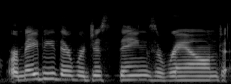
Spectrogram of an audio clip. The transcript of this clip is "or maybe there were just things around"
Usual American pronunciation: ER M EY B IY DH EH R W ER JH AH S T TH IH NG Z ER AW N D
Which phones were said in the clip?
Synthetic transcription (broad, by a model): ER M EY B IY DH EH R W ER JH AH S T TH IH NG Z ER AW N D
